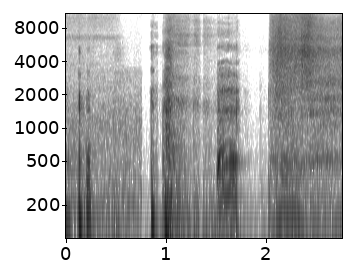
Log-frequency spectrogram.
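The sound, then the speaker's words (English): Two people imitate snoring: a few quick, rough snorts and gasping inhales, then one long, loud, raspy exhale that carries to the end. “So yeah, it's us snoring.”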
